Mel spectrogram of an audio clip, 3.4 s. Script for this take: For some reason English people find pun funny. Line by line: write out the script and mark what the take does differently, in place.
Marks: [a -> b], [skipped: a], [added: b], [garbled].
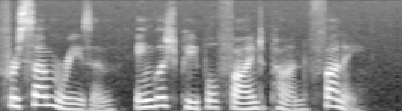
For some reason English people find pun funny.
